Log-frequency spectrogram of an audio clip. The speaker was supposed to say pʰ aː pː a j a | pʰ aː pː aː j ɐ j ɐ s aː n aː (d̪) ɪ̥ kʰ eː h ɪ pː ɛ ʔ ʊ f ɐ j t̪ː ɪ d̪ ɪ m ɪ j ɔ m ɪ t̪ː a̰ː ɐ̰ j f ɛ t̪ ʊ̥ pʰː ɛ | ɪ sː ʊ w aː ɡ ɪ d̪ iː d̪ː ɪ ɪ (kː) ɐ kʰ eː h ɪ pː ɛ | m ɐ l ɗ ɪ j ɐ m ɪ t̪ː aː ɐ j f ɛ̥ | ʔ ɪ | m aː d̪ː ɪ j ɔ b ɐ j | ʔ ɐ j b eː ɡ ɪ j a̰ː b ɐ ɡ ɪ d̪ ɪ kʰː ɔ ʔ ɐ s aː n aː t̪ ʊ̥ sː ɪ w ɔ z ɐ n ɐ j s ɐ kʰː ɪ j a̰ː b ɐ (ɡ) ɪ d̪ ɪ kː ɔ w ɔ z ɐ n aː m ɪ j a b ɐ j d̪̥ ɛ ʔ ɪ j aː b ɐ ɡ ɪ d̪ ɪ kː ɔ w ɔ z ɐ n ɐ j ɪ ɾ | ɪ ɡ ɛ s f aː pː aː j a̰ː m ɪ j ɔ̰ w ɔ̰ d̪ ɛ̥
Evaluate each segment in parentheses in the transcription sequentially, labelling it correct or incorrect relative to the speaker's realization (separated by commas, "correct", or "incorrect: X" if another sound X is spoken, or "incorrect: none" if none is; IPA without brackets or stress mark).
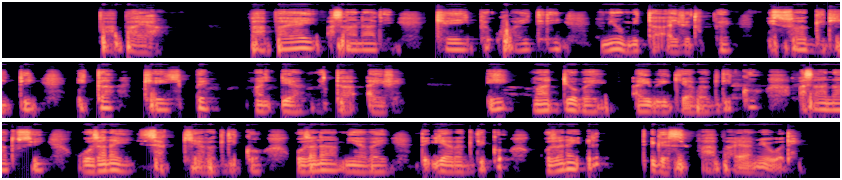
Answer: incorrect: t̪, correct, correct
